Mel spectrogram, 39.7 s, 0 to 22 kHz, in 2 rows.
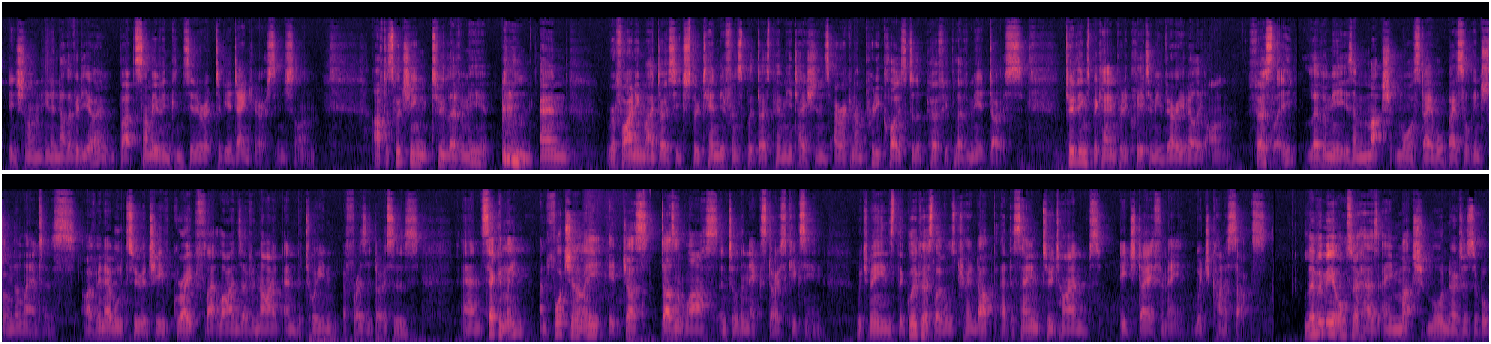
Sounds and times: Speech: 0.0s - 4.3s, 4.9s - 39.6s.

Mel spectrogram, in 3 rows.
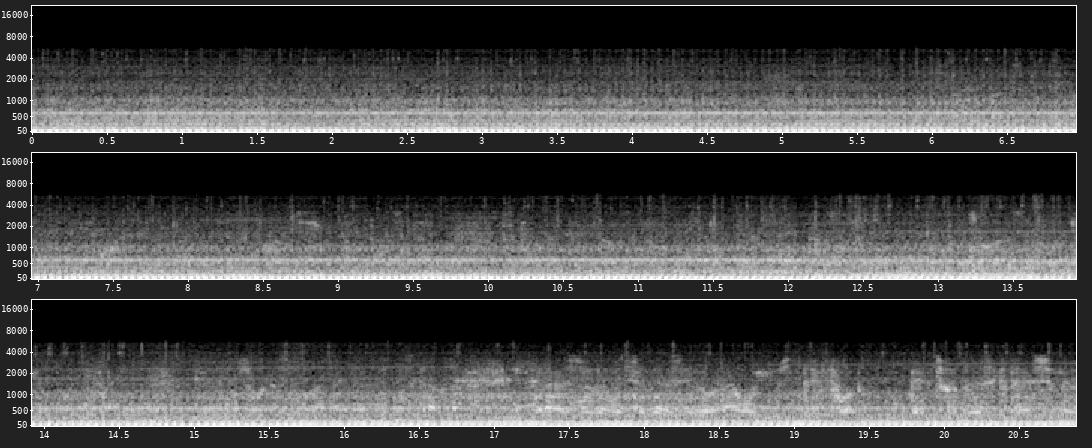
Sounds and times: Idling: 0.0s - 20.8s
Vehicle: 0.0s - 20.8s
Speech: 7.1s - 10.4s, 13.1s - 20.8s.

